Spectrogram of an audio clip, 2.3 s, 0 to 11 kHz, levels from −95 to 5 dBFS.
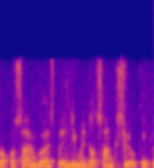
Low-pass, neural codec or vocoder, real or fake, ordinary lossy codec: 7.2 kHz; none; real; AAC, 48 kbps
